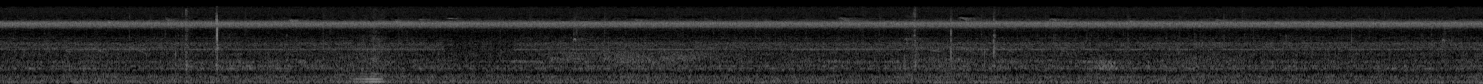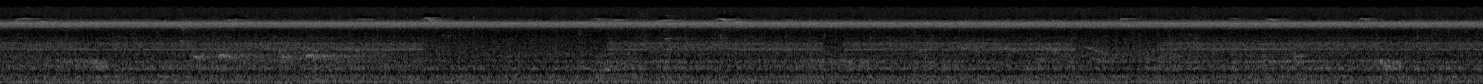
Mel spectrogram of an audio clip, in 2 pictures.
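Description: A steady, high-pitched insect chorus, with a second, lower insect trill that stops and starts again several times.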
